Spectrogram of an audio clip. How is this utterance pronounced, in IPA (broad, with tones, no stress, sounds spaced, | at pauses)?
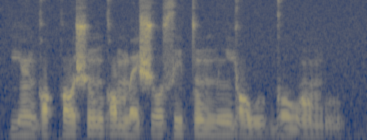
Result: j ɛ̃˨ ɡ ɔ˧ k ɔ˨ ʃ ũ˧ ɡ ɔ˧ m ɛ˨ ʃ o˧ s i˦ t ũ˦ m ĩ˧ j ɔ˨ w u˨˦ ɡ o˧ w ɔ̃˨ m u˨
